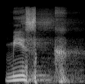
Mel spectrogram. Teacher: Nah, jadi 2 huruf sukun seperti ini harus dibaca dengan hamas. Harus ada bunyi nafas ketika membunyikan huruf kaf. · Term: bunyi hamas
